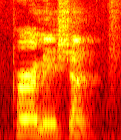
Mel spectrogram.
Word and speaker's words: permission: don't so moving on permission permission where's the stress again the middle syllable permission okay this one becomes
